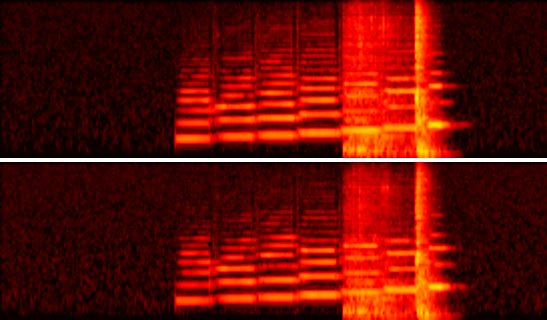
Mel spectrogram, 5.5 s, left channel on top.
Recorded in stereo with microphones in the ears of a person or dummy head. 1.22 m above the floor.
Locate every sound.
1.7 s a flute: 25° left (ahead or behind), 1.2 m
3.4 s a drawer: 60° left (ahead or behind), 6.5 m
